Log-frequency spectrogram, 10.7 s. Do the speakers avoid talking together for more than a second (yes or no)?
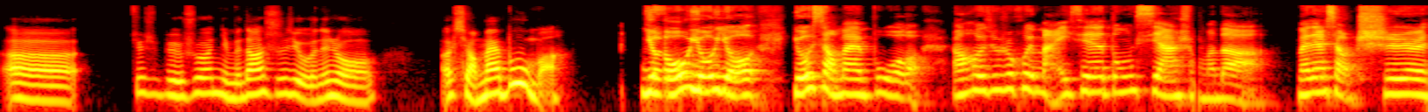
yes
